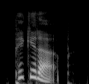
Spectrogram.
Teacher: The K sound at the end of pick moves to the I sound in it. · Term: linking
